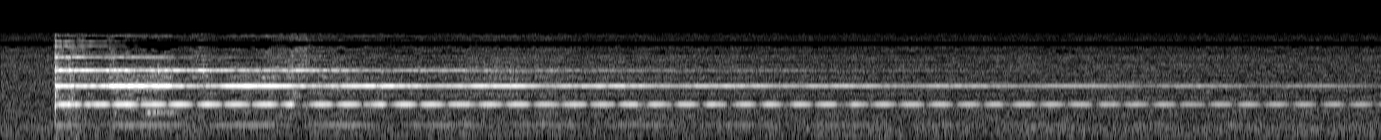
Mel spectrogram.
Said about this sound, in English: Listening to the sound of the bell, letting its vibrations send loving kindness to all beings, particularly those struggling with addiction or in families where there's active addiction.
